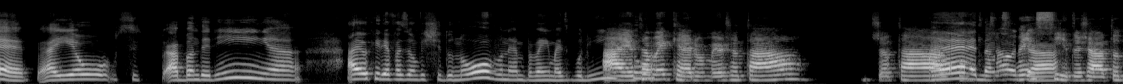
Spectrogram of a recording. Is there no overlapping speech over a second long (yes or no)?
no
